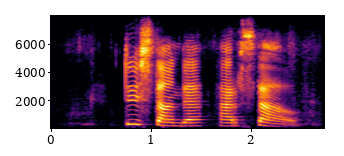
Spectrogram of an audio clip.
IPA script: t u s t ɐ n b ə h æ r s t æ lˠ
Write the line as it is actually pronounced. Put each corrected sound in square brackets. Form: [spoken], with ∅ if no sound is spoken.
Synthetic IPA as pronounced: t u s t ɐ n [d] ə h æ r s t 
